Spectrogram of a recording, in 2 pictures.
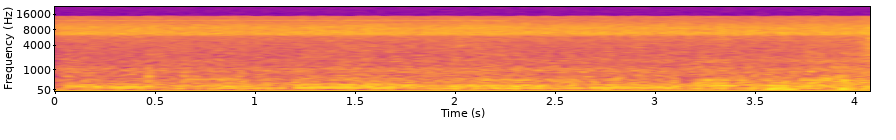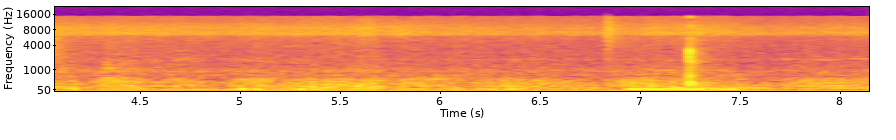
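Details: A Scottish Fold cat relaxing and stretching purrs softly, a low steady rumble close to the listener.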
